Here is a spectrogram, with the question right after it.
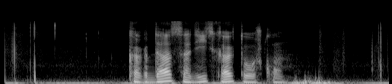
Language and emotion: Russian, neutral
